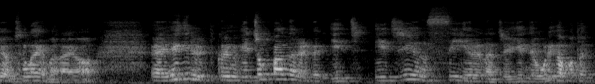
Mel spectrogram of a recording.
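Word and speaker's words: Aegean Sea: 그리고 이쪽 바다를 이지언 씨를 놨죠. 이게 이제 우리가 보통 에게해라고 하는, 영어로는 발음이 상당히 다른데 이지언 씨 그렇게 말해요.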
